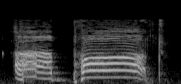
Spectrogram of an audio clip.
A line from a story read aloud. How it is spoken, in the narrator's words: shouted George in a loud, commanding voice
